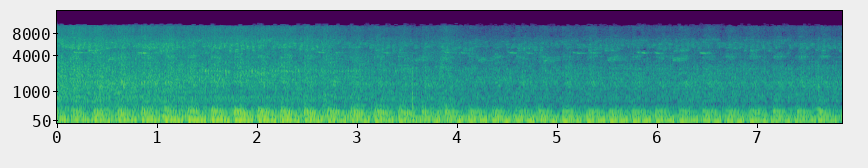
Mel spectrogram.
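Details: Ford Galaxy idling: steady low idle with a dull clacking knock about twice a second keeping time with the engine; engine knocking at idle, source unknown.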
